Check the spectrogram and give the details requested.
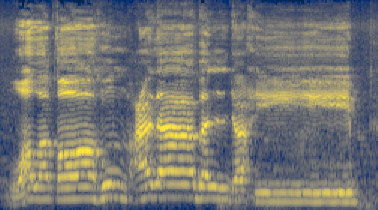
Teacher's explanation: میم ساکن کے بعد عین ہے یعنی کہ حرف با اور میم کے علاوہ حرف عین ہے تو یہاں پر اظہار شفوی ہوگا، غنہ نہیں کریں گے بلکہ میم ساکن کو ظاہر کر کے پڑھیں گے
